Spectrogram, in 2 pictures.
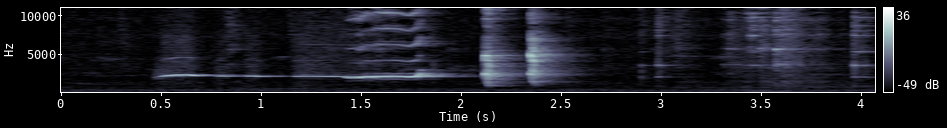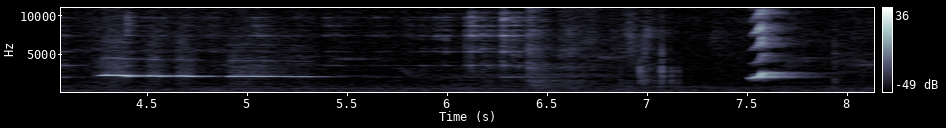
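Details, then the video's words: Pet rose-ringed parakeet, a talking parrot, gives long level whistles and short sharp squeaks in irregular bursts, with quiet gaps between them. "Parrot Chirping Sounds"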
